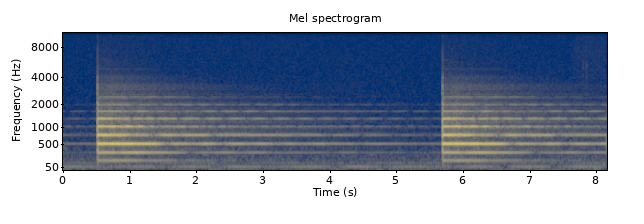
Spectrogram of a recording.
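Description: A bronze church bell tolls twice, marking the start of a farewell ceremony, each strike ringing out loud with a rich, shimmering hum that lingers and slowly fades before the next stroke.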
